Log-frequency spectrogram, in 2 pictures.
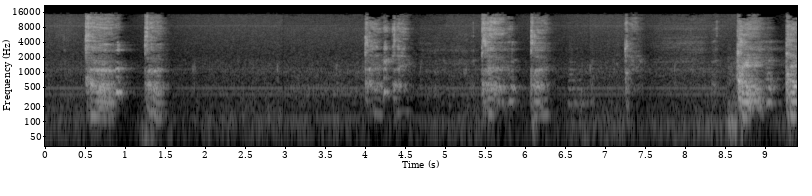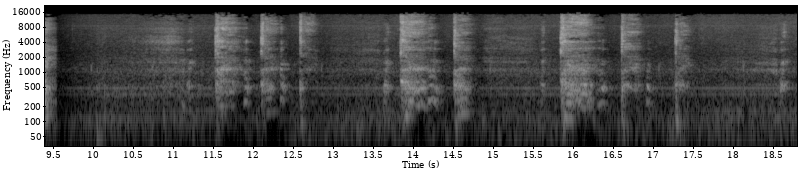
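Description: An adult woman has a fit of harsh, loud coughs in clusters of two or three, with brief pauses.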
